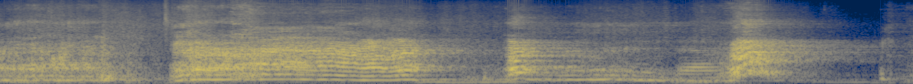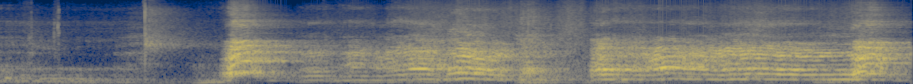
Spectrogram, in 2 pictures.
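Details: Stella, the bigger of two foster dogs, making strange play noises while wrestling with Maddie. Long harmonic groaning howls and growls rise and fall in several loud bouts separated by short quiet gaps.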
